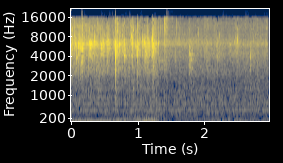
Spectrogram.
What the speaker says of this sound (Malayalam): പിന്നെ ഈ കട്ട്ലേറ്റ് ഫ്രൈ ചെയ്തെടുക്കണം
